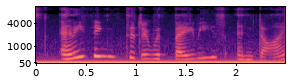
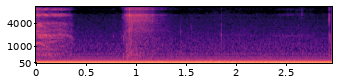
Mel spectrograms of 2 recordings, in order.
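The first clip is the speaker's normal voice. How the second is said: breathy laugh. Real, not acted. Laughing at weird animation.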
